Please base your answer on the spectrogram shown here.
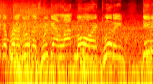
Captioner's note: crowd chatter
